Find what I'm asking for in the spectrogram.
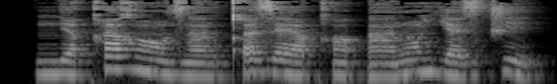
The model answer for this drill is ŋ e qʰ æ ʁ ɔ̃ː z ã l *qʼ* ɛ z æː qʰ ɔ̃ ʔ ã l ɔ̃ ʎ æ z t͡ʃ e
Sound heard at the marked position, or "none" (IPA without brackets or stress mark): qʼ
